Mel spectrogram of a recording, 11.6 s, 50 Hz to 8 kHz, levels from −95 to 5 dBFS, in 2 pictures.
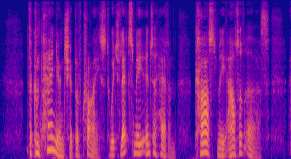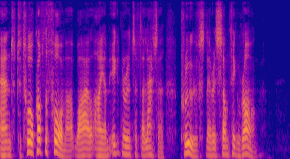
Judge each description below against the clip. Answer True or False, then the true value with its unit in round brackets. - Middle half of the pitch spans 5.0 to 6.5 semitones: True (5.6 semitones)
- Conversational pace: True (165 wpm)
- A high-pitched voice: False (130 Hz)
